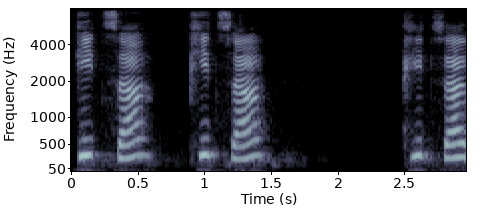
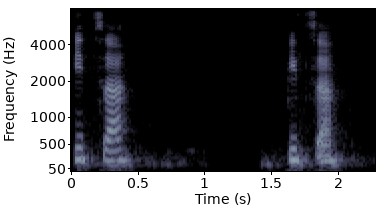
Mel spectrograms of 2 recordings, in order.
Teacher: if i say in um in english pizza pizza pizza there's like air that comes out of my mouth but if i say it in espanol pizza pizza there's like no air that comes out · when you pronounce the P and T in English, a puff of air comes out of your mouth. In Spanish, there's no puff of air.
